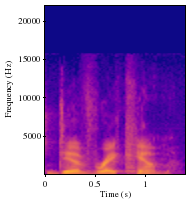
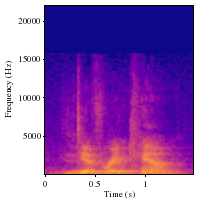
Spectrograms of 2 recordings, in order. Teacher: Notice the accent is moved away from the resh to the ending.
